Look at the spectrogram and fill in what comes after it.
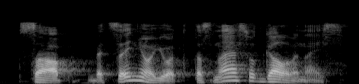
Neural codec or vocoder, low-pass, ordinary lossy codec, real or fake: none; 7.2 kHz; AAC, 48 kbps; real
